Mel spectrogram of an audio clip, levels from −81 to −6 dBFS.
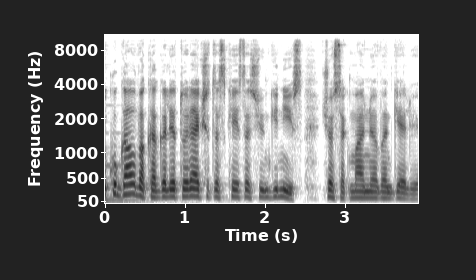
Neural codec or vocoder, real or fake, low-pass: none; real; 9.9 kHz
